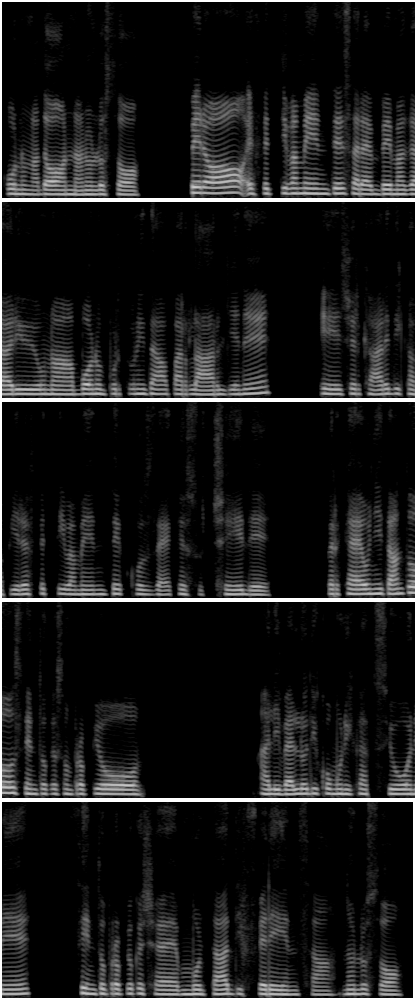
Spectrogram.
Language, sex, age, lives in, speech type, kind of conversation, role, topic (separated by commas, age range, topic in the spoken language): Italian, female, 20-24, United States, conversation, advice, user, Come comunichi i tuoi bisogni emotivi nella relazione?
